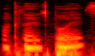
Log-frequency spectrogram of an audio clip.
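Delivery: hushed aside.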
